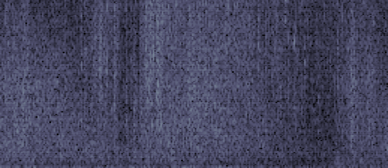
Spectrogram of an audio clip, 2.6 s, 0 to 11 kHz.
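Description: Dense, continuous cannon barrages rumble through a Total War Warhammer 3 battle, merging into a loud, steady wall of overlapping booms and blasts with no clear gaps.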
